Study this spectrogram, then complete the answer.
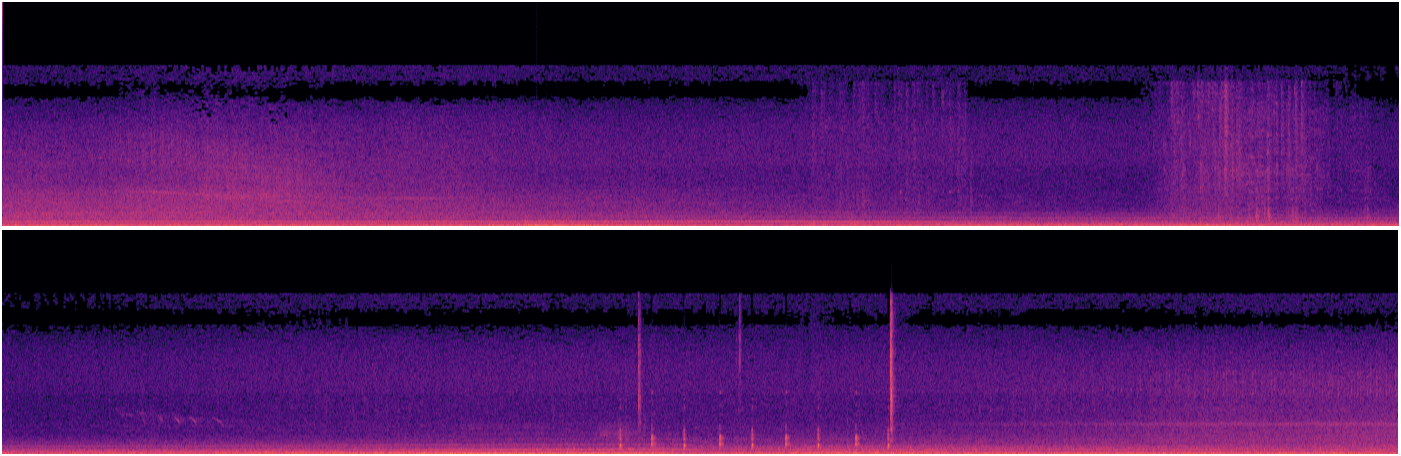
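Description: A bus engine hums steadily as the bus drives along.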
